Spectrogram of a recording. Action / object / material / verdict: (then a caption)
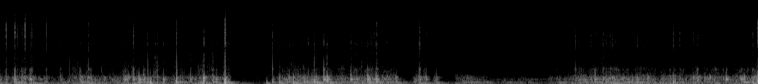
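tap / metal mesh microphone grille / metal mesh / none. Long nails tap and scratch the hollow, perforated white metal mesh grille of a bare microphone head. The result is dense, dull, boomy thumps and scratchy rubbing, heavy in the low end, with short quieter gaps in between.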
